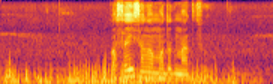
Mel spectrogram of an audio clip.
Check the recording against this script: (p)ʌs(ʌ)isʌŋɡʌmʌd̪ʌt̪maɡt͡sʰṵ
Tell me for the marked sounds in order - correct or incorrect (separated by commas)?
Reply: incorrect, correct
